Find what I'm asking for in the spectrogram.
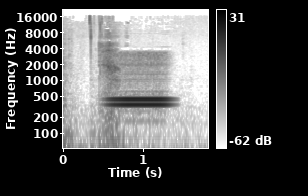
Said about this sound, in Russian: Сорвался звонок.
